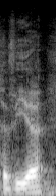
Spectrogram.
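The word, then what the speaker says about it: Hevea: made out of uh what's called heavia, or I've heard it pronounced havilla.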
